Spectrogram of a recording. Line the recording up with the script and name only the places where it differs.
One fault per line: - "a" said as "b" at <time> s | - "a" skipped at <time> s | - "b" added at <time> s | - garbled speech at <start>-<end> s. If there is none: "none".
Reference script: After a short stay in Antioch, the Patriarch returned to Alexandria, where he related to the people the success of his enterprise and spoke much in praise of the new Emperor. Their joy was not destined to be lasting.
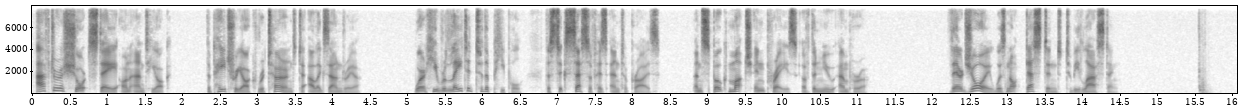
- "in" said as "on" at 1.1 s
